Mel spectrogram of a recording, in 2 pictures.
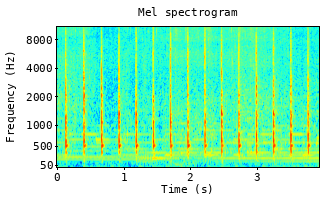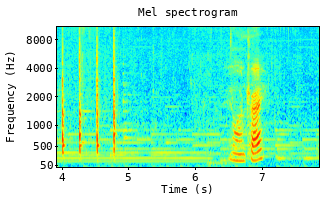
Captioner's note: tapping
